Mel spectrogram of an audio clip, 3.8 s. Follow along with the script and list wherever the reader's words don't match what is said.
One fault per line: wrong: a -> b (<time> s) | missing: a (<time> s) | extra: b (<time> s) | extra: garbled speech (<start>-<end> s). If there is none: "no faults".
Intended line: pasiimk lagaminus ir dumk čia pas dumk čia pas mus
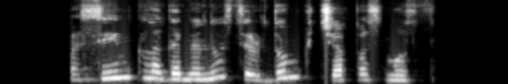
missing: dumk čia pas (2.8 s)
